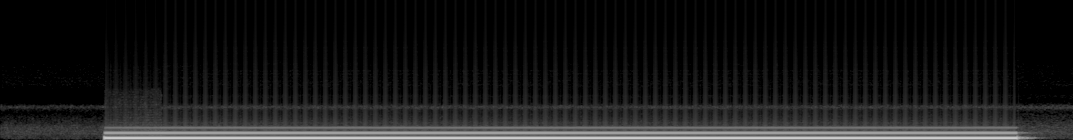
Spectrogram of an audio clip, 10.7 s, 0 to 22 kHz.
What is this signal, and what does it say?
Telephone call progress tone (North American or UK plan), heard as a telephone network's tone, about 350, 440 Hz, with room echo. Dial tone.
